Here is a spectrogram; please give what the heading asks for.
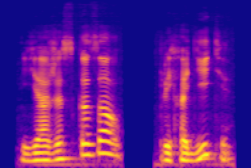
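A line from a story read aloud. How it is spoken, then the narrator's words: Sigh. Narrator (Russian): вздохнул Олег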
